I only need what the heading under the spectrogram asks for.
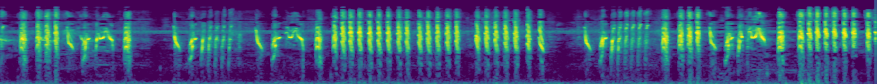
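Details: Long-tailed shrike master song for training songbirds: rapid metallic chip series interleaved with short hooked whistles, alternating fast rattles and slower notes, a low hum underneath.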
